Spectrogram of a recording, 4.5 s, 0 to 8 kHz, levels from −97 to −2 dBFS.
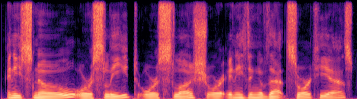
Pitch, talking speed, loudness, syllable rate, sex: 135 Hz, 175 wpm, -16 LUFS, 4.0 syllables/s, male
